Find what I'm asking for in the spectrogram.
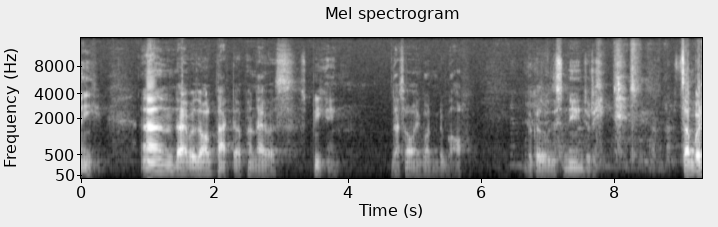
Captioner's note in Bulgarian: смехове в публиката; смях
